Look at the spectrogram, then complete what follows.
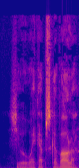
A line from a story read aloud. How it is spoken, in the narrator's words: remarked Arlette to Raoul in a conversational tone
